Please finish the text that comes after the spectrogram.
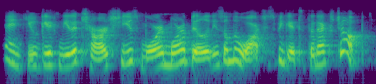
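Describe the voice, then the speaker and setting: A woman plays a magical guide instructing her partner in an audio drama. Her voice sits fairly high. The sound is muffled and narrow. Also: animated, racing. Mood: brisk, instructive. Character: partner guiding a time traveler with magic. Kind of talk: scripted audio drama dialogue.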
